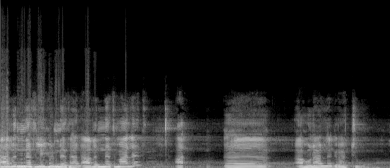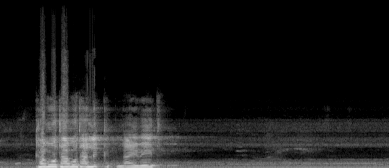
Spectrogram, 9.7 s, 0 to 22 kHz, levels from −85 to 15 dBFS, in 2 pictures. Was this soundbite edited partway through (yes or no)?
no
